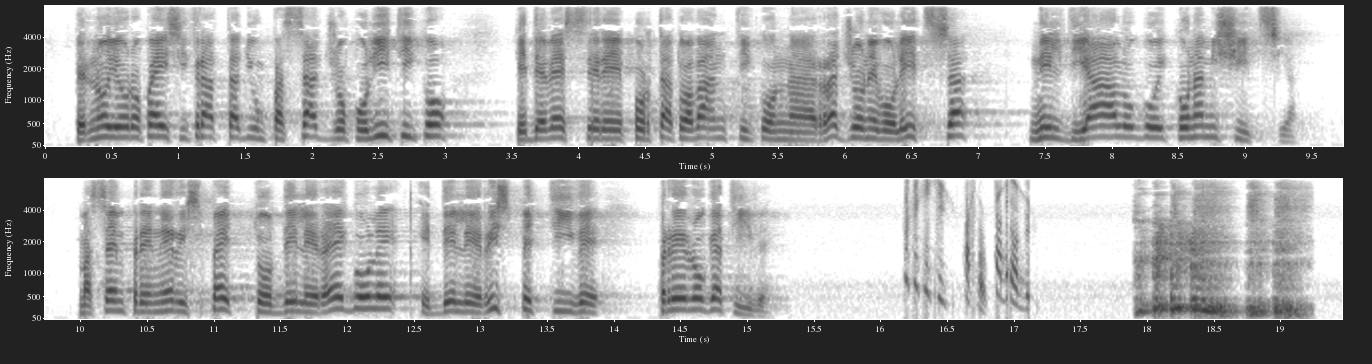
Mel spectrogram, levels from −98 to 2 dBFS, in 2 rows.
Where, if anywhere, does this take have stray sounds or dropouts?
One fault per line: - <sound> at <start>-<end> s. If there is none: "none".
- chirp at 16.2-17.2 s
- cough at 17.9-19.3 s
